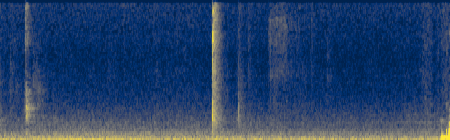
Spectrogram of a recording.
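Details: Indoor room with faint low hum, a couple of soft clicks or snaps, and a brief louder noise at the very end; no clear animal voice.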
